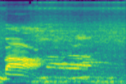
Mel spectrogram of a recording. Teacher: और होंठों को आपस में मिलाकर, होंठों को आपस में मिलाकर अदा करेंगे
